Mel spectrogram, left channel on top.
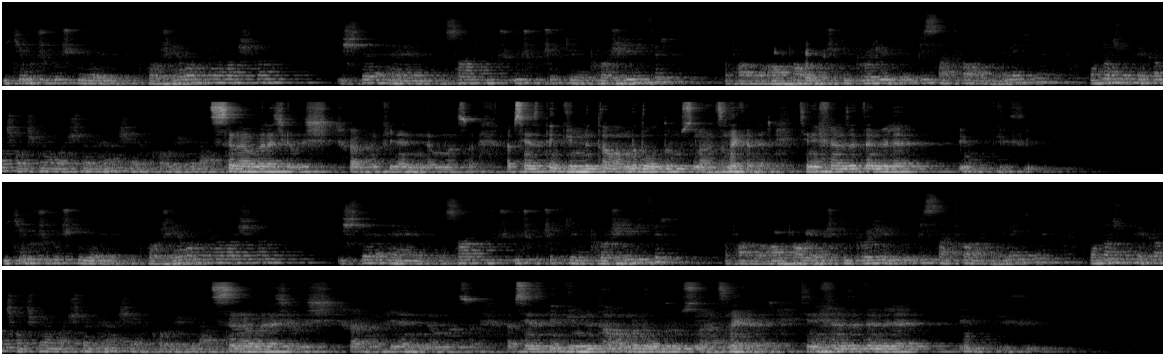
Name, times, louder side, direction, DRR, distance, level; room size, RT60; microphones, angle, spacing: voice 1, 0.0-2.7 3.3-6.7 7.2-13.8 19.7-20.0 20.4-20.5 21.2-21.4, equal, ahead, -4 dB, 0.4 m, -36 dB
voice 2, 7.7-8.1 13.7-20.7 21.2-21.9, left 3 dB, 85° left, 5 dB, 0.3 m, -30 dB
3.7 x 2.3 x 2.5 m, 1.3 s
head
